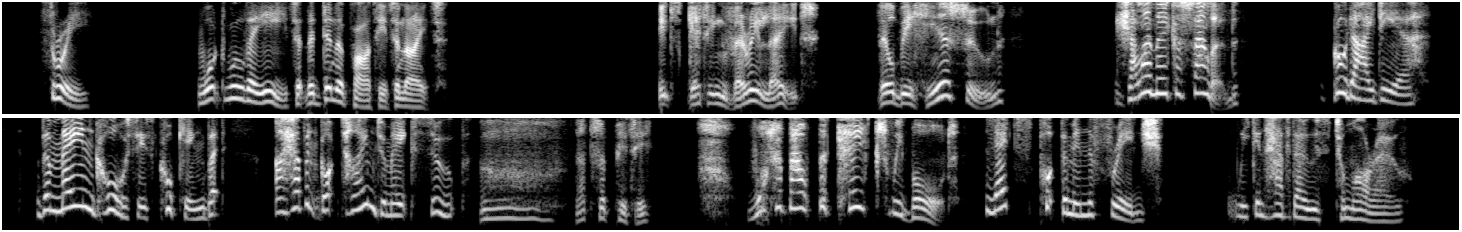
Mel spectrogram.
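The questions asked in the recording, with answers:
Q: What will they eat at the dinner party tonight?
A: Salad and the main course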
